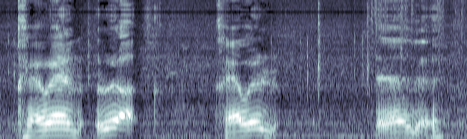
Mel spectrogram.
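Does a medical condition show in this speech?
Yes: cerebral palsy; atypical speech.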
